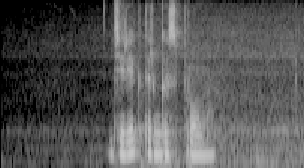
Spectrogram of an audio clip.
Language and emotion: Russian, neutral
